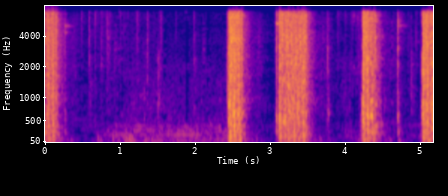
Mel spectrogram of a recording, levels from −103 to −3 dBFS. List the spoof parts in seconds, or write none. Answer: none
